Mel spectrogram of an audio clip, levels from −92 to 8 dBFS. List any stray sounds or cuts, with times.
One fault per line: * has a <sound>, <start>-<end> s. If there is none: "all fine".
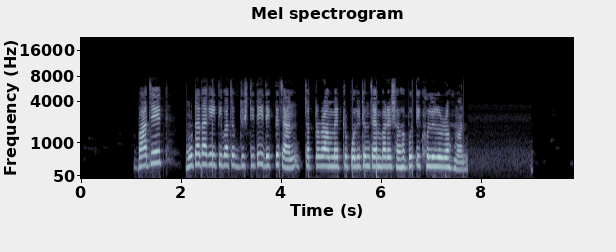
all fine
